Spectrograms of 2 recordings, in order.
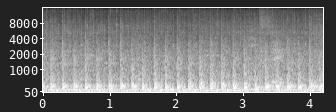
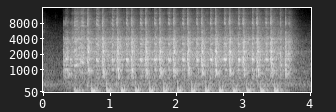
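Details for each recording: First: Koso 170cc big bore kit engine (Competition Werkes GP full exhaust, aRacer RCmini ECU) idling after the final top-up, warming to temperature before aRacer tuning: steady, even putter with a crisp regular exhaust beat and no knocks; runs smooth and healthy. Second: Koso 170cc big bore kit engine (Competition Werkes GP full exhaust, aRacer RCmini ECU, new Kitaco catch can) on first start attempt with a borrowed featherweight battery: starter cranks at about five even compression pulses per second for three seconds but never fires; fuel pump suspected unprimed.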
